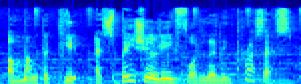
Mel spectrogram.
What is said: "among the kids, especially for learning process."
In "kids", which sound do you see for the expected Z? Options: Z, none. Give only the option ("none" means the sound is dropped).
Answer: none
